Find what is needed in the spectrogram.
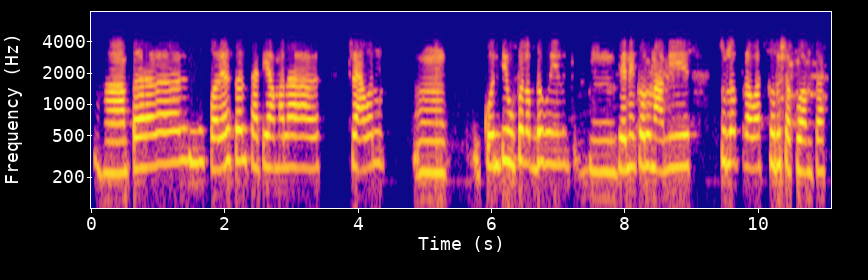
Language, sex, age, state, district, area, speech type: Marathi, female, 18-30, Maharashtra, Akola, rural, conversation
